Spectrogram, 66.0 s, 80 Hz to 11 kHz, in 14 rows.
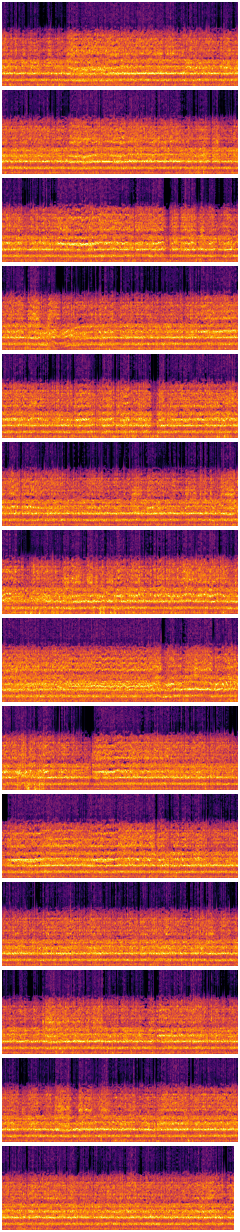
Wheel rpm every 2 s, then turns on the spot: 230, 230, 230, 230, 230, 230, 230, 190, 220, 230, 230, 230, 240, 230, 220, 230, 220, 210, 230, 220, 230, 230, 230, 230, 230, 230, 230, 230, 230, 230, 230, 240, 230.
none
